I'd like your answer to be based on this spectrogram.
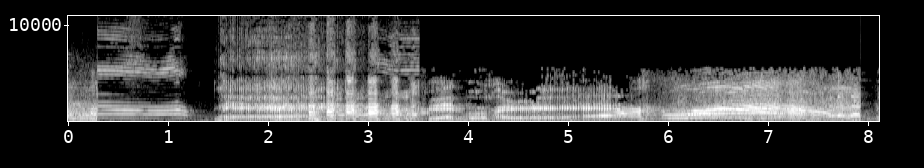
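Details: An actor deliberately burping on a TV show: several loud, drawn-out burps, some tonal and voiced, amid laughter and chatter.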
